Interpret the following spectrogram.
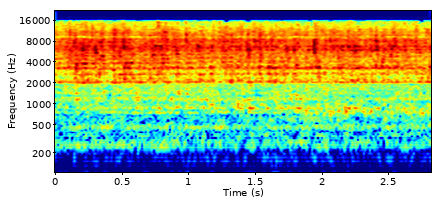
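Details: Toilet cistern refilling after the siphon seal was repaired to stop water leaking into the bowl, with the water turned back on: a steady, even rush of water with no on-off valve cycling, so the fill valve is refilling normally.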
